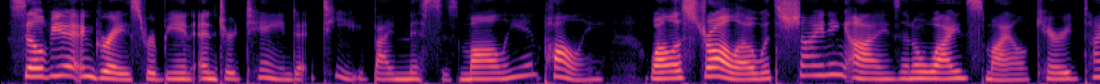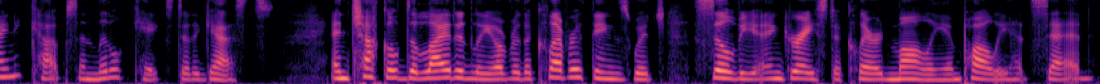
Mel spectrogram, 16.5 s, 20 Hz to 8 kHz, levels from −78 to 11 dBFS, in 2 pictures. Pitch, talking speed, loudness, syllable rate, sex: 230 Hz, 175 wpm, -19 LUFS, 5.1 syllables/s, female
